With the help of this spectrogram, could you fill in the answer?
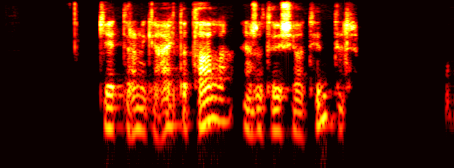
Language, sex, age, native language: Icelandic, male, 40-49, Icelandic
